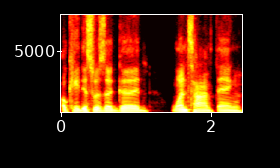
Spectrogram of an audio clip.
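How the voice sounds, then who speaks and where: The recording is very clean, with a silent background and a dry, close sound with no echo, as a man with an American accent speaks at a fairly low pitch. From Philadelphia, US. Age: 20s. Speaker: sports analyst and podcaster. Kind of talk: interview.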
